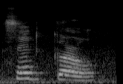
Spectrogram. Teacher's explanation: when a D sound occurs before a G sound, it is usually converted into the G sound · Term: assimilation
